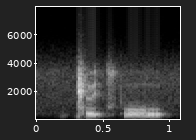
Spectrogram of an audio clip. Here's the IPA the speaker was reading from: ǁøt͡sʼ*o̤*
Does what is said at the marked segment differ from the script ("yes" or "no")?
yes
